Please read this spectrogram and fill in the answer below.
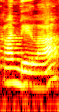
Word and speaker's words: candela: Satuannya adalah candela. Bacanya kandela, singkatannya adalah CD.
